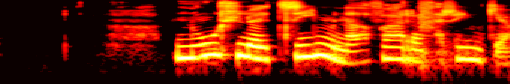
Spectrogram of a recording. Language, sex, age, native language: Icelandic, female, 14, Icelandic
